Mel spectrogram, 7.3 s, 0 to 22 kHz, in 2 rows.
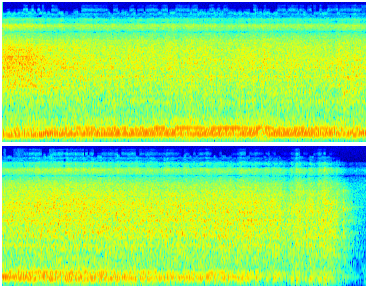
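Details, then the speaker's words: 2004 Yamaha R6 after flipping over in a wheelie, probably on starter fluid: catches and runs roughly at fast idle about seven seconds then fades and dies; owner suspects it's only burning starting spray and old fuel in the line needs clearing. "Okay. Probably just running on the starter fluid. Really fine. Speak English. Got to get that old fuel out of the line and"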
